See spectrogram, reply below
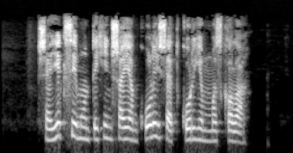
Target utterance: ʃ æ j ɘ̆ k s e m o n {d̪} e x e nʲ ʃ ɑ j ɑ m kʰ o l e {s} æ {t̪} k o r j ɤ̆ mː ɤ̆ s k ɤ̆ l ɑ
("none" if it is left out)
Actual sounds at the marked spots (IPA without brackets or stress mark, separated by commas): t̪, ʃ, t̪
